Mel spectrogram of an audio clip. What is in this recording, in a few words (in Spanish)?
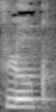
"fluc", Silabas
